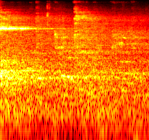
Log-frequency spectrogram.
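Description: Echoing voices calling out across a large sports hall, loudest at the start and fading, with a thin high squeak in the first second and a few faint knocks.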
